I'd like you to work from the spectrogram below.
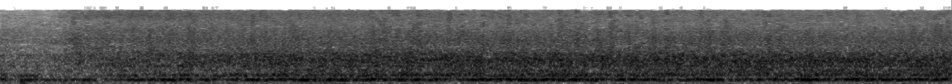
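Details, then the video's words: Honey bees buzzing: a steady, dense drone with a low hum underneath and a hissy wash of many wings, continuous and unbroken throughout. "Honey Bees Sounds | Bees Sounds | Bee Buzzing Sound Effect | Honey bee Sound Effects"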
